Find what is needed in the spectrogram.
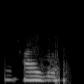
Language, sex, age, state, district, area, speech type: Nepali, female, 18-30, West Bengal, Jalpaiguri, rural, conversation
